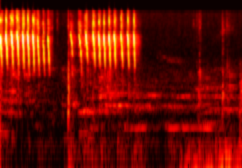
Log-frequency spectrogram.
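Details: Cigun ngebrem song for training young birds: two quick bursts of high, buzzy pulsed trilling, followed by near silence with faint low hum.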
